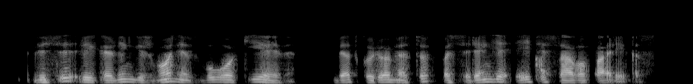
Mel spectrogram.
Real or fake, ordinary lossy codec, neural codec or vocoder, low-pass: real; AAC, 16 kbps; none; 7.2 kHz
